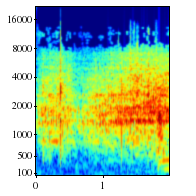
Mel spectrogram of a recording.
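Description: Steady rustling handling noise close to the microphone, with a single sharp click about a third of a second in, as a lamp beside the camera is switched on.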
